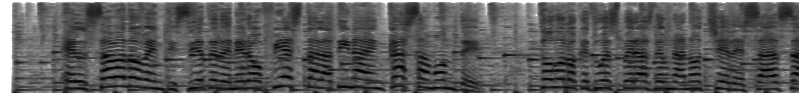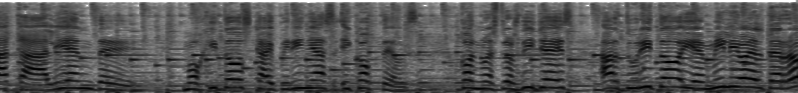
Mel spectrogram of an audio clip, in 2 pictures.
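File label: Spanish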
